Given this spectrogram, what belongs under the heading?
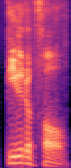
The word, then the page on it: beautiful: American English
